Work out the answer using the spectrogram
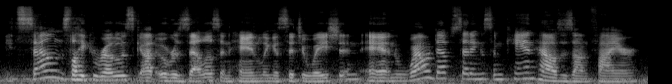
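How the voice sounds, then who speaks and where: A woman's voice: low voice, sing-song, unhurried, background noise. A woman voicing a caring, blunt and protective teenage sister in an earnest fan dub. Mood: light, reassuring. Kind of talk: emotional fan-dub voice acting.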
